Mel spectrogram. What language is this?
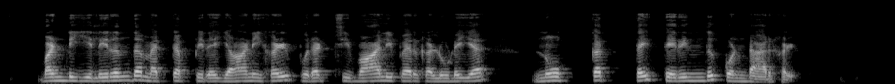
Tamil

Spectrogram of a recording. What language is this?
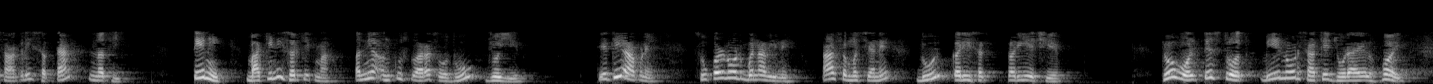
Gujarati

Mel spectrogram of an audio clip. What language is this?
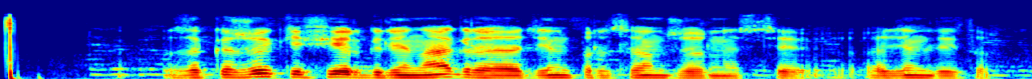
Russian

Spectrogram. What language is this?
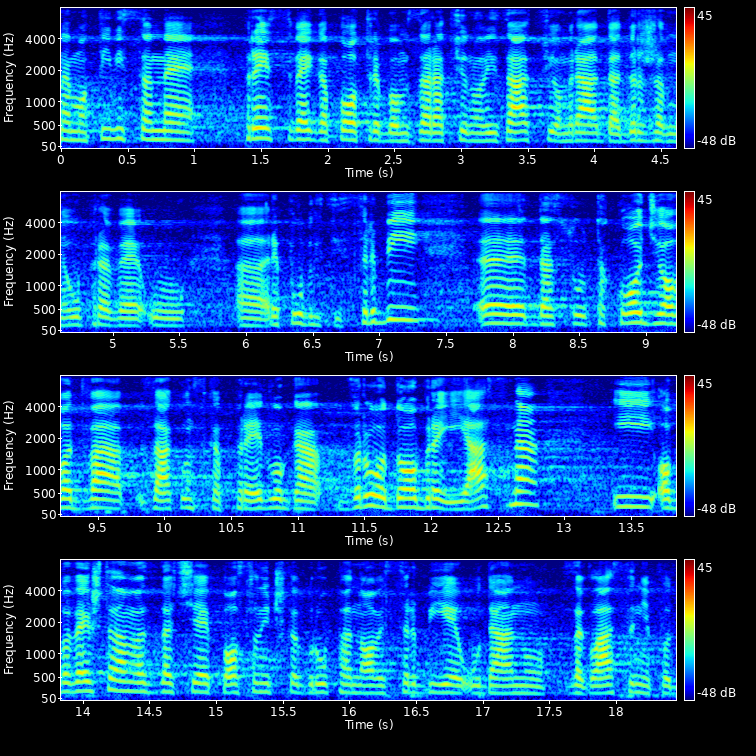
Serbian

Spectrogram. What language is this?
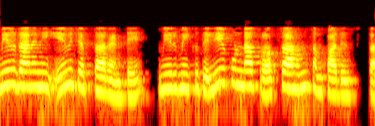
Telugu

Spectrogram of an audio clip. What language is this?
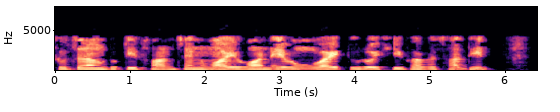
Bangla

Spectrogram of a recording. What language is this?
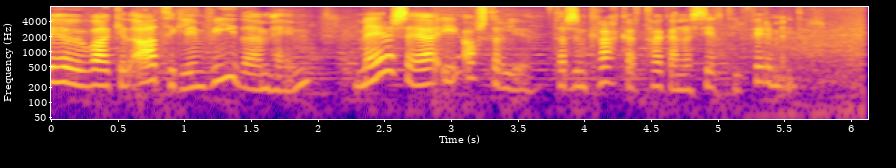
Icelandic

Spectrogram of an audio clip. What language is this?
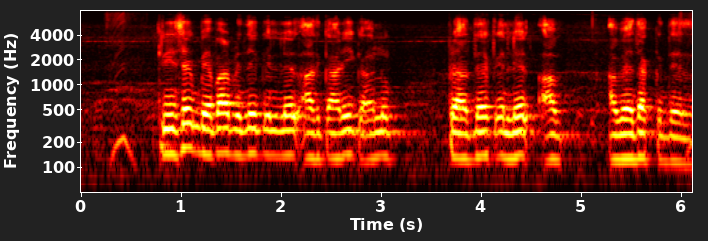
Maithili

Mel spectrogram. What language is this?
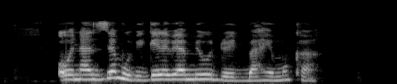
Ganda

